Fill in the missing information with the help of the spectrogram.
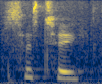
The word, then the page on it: city: English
